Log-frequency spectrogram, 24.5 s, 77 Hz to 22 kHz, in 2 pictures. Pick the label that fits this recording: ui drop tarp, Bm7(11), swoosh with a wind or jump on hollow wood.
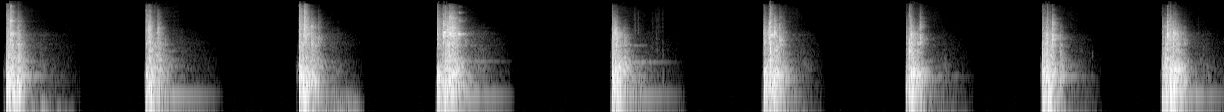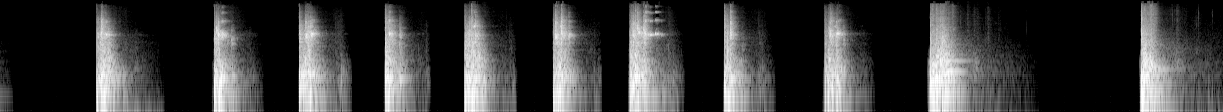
jump on hollow wood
